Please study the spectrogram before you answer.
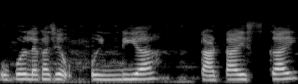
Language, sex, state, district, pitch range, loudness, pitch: Bengali, female, West Bengal, Jhargram, 225-245 Hz, -19 LUFS, 230 Hz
